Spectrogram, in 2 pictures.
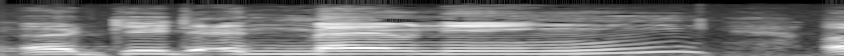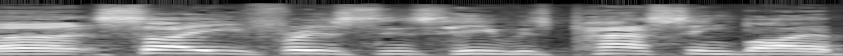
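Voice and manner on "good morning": put-on very drawn-out French-accented "morning"; cod French accent. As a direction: stretch the mispronounced greeting in bad French accent. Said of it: "he pronounced words wrong".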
